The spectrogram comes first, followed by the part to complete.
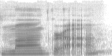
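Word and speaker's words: mo ghrá: Mogra. Irish for my love. One dialect would pronounce it as Magra.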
